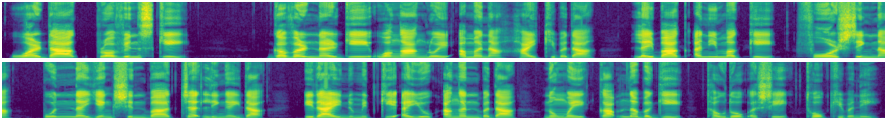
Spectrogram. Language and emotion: Manipuri, neutral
